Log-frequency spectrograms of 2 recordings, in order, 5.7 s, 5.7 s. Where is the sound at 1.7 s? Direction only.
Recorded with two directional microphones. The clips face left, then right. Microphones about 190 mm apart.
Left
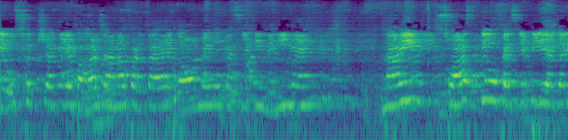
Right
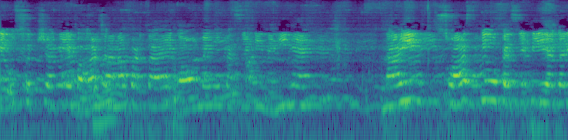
25° left (ahead or behind).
